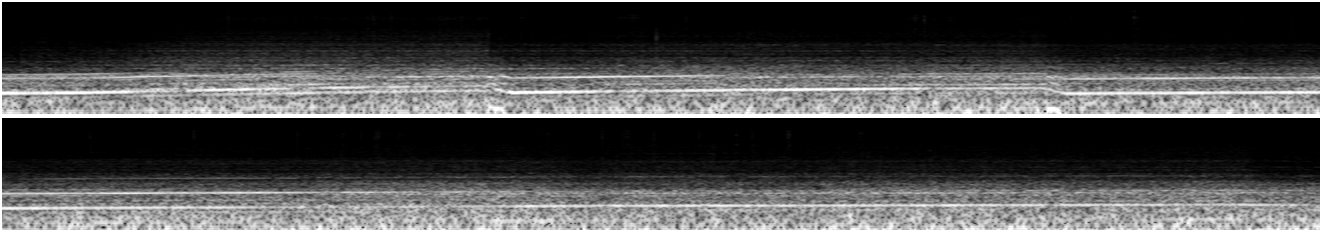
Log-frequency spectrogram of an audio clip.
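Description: Tuned Audi TT RS's turbocharged five-cylinder engine heard from inside the cabin over road rumble. Its note drops suddenly in pitch twice in the first half, then rises slowly and steadily under hard acceleration.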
